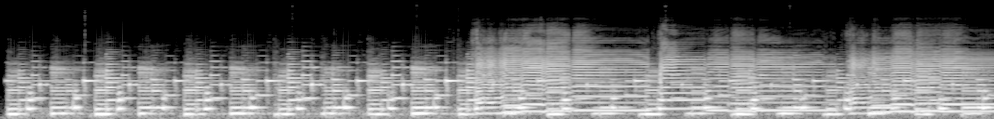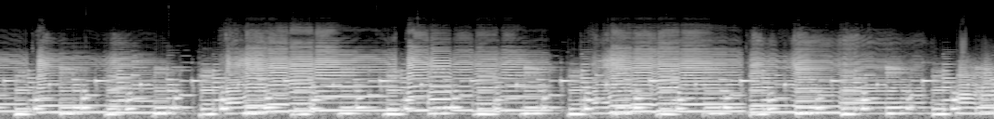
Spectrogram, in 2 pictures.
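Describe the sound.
Instrumental ensemble music from a record plays sustained, layered harmonic chords over a steady rhythmic pulse, with brighter, fuller passages swelling in several times and dropping back throughout.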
